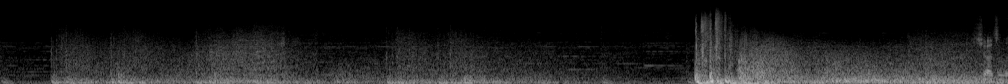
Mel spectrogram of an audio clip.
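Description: Naval gunfire from World of Warships, heavy rumbling ship cannon salvos and booms rolling in bursts, with one loud sudden blast near the end; no talk.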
